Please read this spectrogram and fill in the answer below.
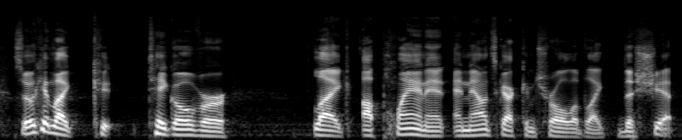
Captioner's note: none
